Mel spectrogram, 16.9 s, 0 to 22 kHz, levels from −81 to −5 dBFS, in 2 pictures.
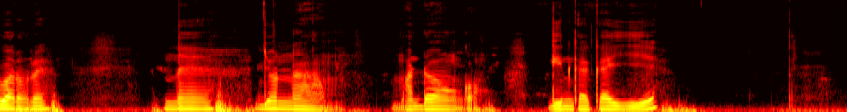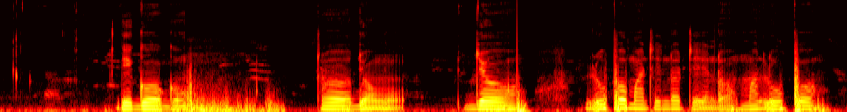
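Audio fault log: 1.79, 3.76, 5.74, 7.71, 9.69, 13.64, 15.61 s, audio missing between chunks: brief skips of about 30 ms recur near 2-second intervals, likely from sound lost while consecutive processing chunks are joined.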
